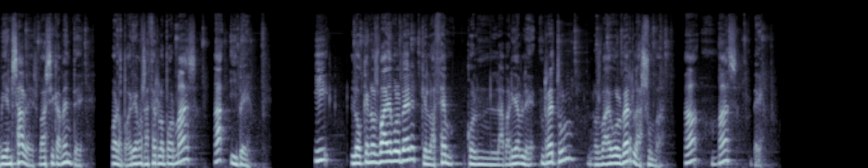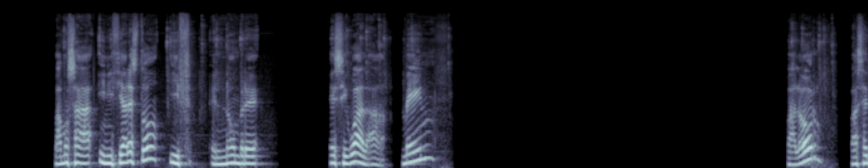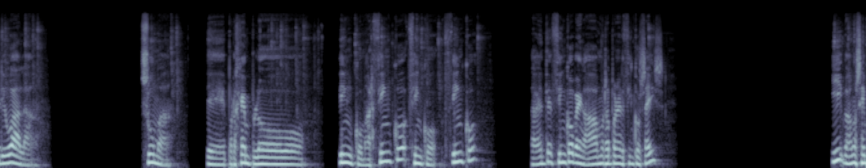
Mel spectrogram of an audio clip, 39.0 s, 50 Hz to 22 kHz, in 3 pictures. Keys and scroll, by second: 0.0-6.6 typing, 2.5 Escape, 4.5 Tab, 8.3-11.1 typing, 11.3 Escape, 12.7 typing, 13.4 Return, 13.9 BackSpace, 15.3-22.8 typing, 17.1 Tab, 24.4-33.2 typing, 33.5 Escape, 35.7 6, 36.4 Escape, 37.0-39.0 typing.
